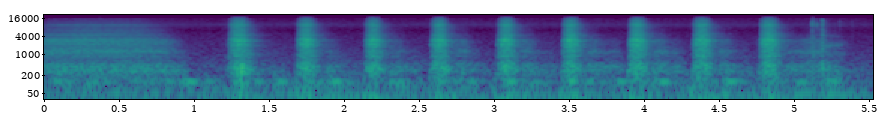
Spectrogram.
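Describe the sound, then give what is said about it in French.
About ten sharp, forced exhalations through the nose during a breathing exercise, the belly contracting as the navel is pulled toward the spine, follow in a quick, steady rhythm, each a short breathy puff, after a soft hiss of breath at the start. No one speaks. “Et l'air est expulsé de façon forcée. On doit entendre l'air qui sort du nez.”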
